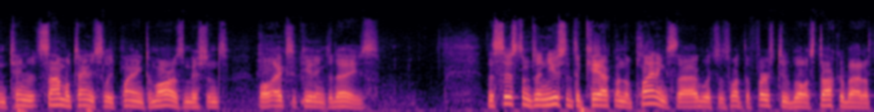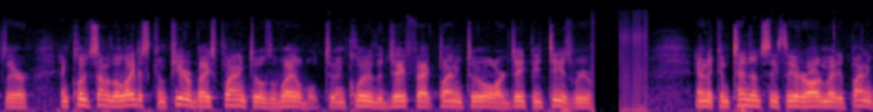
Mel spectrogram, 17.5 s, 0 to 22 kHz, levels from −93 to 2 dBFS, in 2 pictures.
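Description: At 14.65 s a live cable is pulled and plugged in. A pop, then about 0.51 s of near silence. A 60 Hz buzz lasts 0.25 s, then sound returns at 15.20 s.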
